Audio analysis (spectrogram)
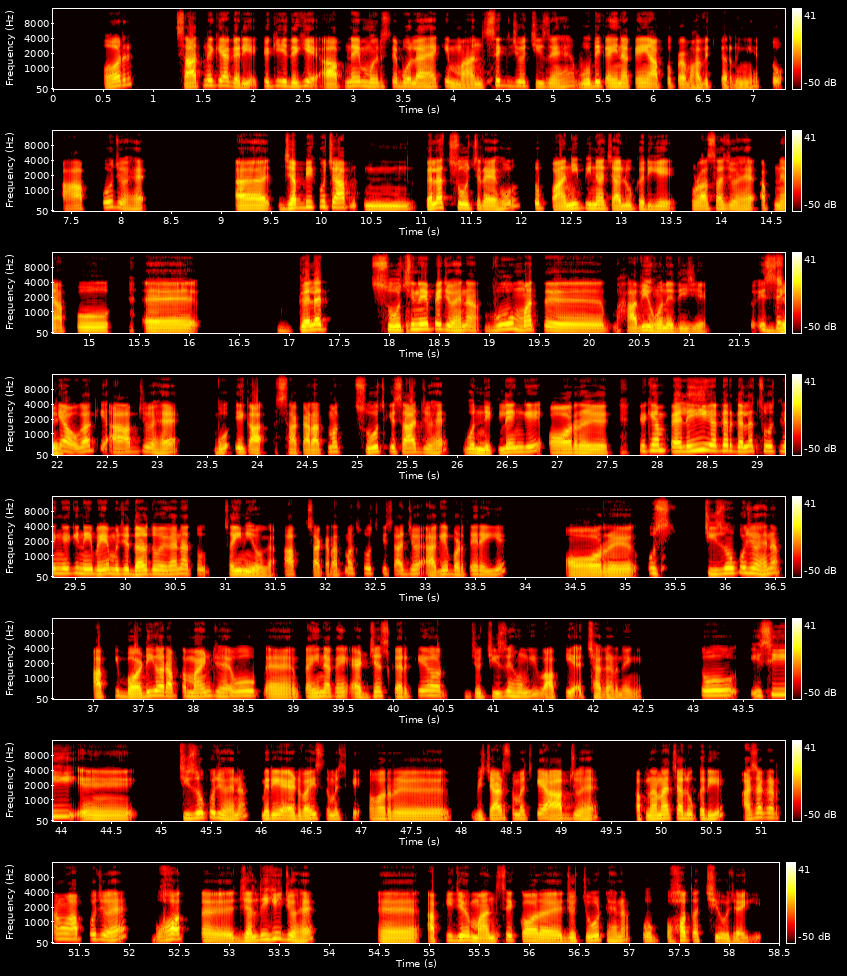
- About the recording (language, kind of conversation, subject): Hindi, advice, चोट के बाद मानसिक स्वास्थ्य को संभालते हुए व्यायाम के लिए प्रेरित कैसे रहें?
- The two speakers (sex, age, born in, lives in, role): male, 35-39, India, India, user; male, 40-44, India, India, advisor
- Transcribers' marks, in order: in English: "बॉडी"; in English: "माइंड"; in English: "एडजस्ट"; other background noise; in English: "एडवाइस"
